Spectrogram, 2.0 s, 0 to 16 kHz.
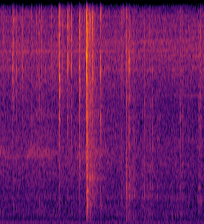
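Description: Hot air rework gun blowing steadily with a low hum, while a blade chips at the heated, cracked back glass of an iPhone 11 Pro Max: one sharp click a little under a second in and a fainter one shortly after.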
